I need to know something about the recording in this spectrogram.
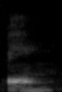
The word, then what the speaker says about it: Aang: His name is Aang, and he's the Avatar. The reasoning behind why they changed the pronunciation of these names is because they wanted the pronunciation to sound more authentic.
